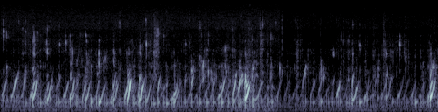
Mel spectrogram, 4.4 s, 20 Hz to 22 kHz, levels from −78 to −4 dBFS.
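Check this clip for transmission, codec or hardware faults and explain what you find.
There is one fault: a sudden gain jump at 2.80 s. From there to the end, the whole signal, background included, drops by about 4 dB in a single step. That is likely a digital gain change applied without a ramp. Unlike a fade or compressor action, it is instantaneous and never recovers.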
